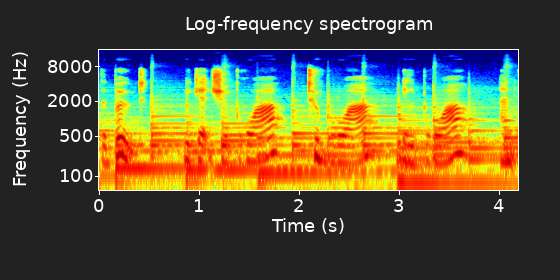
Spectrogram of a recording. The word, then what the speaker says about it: broie: There is only one syllable. We do not need to say je broyeux. The last syllable is silent, so only one syllable is said.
